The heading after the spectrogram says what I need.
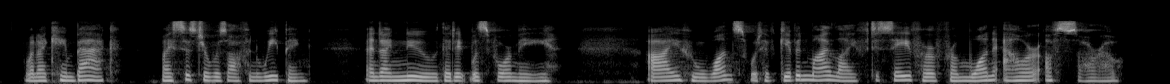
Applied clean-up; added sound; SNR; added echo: none; none; none; none.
